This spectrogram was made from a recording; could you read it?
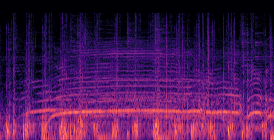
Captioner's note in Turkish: Bağrışmalar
